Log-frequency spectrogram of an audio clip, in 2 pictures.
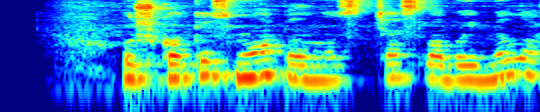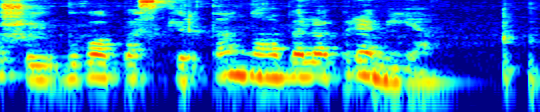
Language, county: Lithuanian, Kaunas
